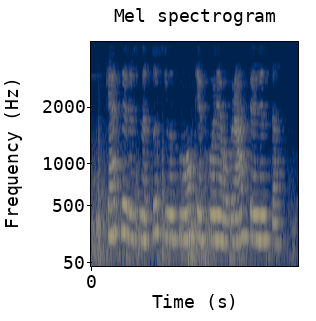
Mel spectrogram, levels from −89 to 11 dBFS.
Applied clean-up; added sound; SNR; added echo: none; Thunder / Rain; 14 dB; reverberation time 0.7 s.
